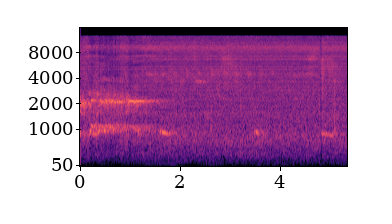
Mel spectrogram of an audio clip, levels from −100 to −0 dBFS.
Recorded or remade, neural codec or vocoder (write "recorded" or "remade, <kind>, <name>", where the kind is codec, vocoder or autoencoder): remade, autoencoder, DAC-VAE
